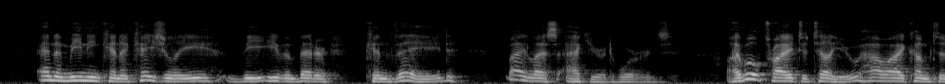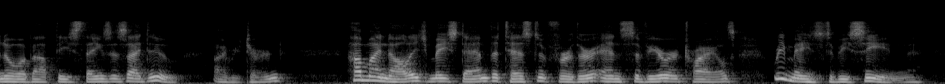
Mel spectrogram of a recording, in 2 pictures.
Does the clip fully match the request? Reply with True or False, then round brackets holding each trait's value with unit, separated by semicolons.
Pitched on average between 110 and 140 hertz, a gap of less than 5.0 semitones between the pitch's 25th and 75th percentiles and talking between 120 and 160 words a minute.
True (135 Hz; 3.7 semitones; 150 wpm)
